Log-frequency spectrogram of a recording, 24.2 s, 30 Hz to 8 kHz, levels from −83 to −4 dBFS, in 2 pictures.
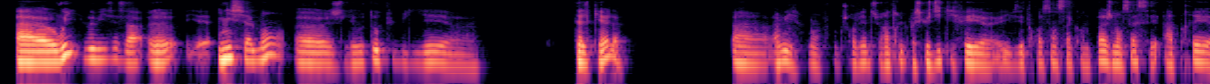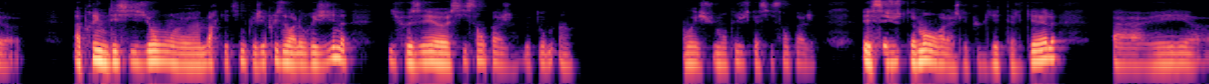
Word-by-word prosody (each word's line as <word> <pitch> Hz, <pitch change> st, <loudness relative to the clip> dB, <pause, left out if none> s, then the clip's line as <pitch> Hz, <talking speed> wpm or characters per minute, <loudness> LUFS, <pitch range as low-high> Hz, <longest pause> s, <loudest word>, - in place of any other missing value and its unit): Ah 135 Hz, -1 st, +10 dB
oui, 195 Hz, -, +6 dB
oui, 160 Hz, 0 st, +3 dB
oui, 160 Hz, 0 st, -3 dB
c'est 165 Hz, 0 st, -11 dB
ça. 130 Hz, -2 st, -2 dB
Heu, 135 Hz, +1 st, 0 dB
il -, -, -21 dB
y 425 Hz, -, -11 dB
a -, -, -8 dB
initialement, 170 Hz, +4 st, +4 dB
heu, 125 Hz, -1 st, 0 dB
je 120 Hz, 0 st, -14 dB
l'ai 125 Hz, -, -7 dB
auto-publié, 130 Hz, -2 st, -4 dB
heu, -, -, -9 dB, 1.2 s
tel -, -, +4 dB
quel -, -, 0 dB, 1.1 s
ah 120 Hz, -2 st, -4 dB
ah 125 Hz, -, -3 dB
oui, 135 Hz, -5 st, -1 dB
non, 115 Hz, -2 st, -9 dB
il 115 Hz, -, -34 dB
faut 115 Hz, -, -25 dB
que -, -, -26 dB
je -, -, -20 dB
revienne 125 Hz, +1 st, -6 dB
sur 125 Hz, -2 st, -15 dB
un 120 Hz, -, -2 dB
truc 130 Hz, +2 st, -11 dB
parce 115 Hz, -1 st, -10 dB
que -, -, -3 dB
je -, -, -10 dB
dis 140 Hz, -, -5 dB
qu'il 135 Hz, -2 st, -17 dB
fait, 120 Hz, -1 st, +2 dB
heu 110 Hz, -, -6 dB
heu, -, -, -10 dB
il 115 Hz, -, -10 dB
faisait 125 Hz, +2 st, -8 dB
350 120 Hz, -2 st, -12 dB
pages, 140 Hz, 0 st, -2 dB
non 125 Hz, -, -1 dB
ça 135 Hz, +3 st, -6 dB
c'est 130 Hz, -3 st, -11 dB
après, 125 Hz, +2 st, -3 dB
heu, 105 Hz, -, -9 dB, 0.6 s
après 155 Hz, -, +2 dB
une 140 Hz, -, +9 dB
décision, 135 Hz, 0 st, +2 dB
heu, 115 Hz, 0 st, -1 dB
marketing 125 Hz, +2 st, -5 dB
que 120 Hz, -, -6 dB
j'ai 125 Hz, +2 st, -3 dB
prise. 135 Hz, +1 st, -4 dB
Non, 130 Hz, -, +5 dB
à 120 Hz, -, +2 dB
l'origine 125 Hz, +7 st, +1 dB, 0.4 s
il 135 Hz, -, -9 dB
faisait, 130 Hz, 0 st, +2 dB
heu, 120 Hz, -2 st, +5 dB
600 135 Hz, +3 st, -6 dB
pages, 115 Hz, -6 st, -10 dB
le 120 Hz, -, -15 dB
tome 125 Hz, +2 st, -10 dB
1. 110 Hz, -3 st, -12 dB, 1.1 s
Oui, 120 Hz, 0 st, -2 dB
je 115 Hz, -, -10 dB
suis -, -, -13 dB
monté 115 Hz, +2 st, -8 dB
jusqu'à 120 Hz, -1 st, -11 dB
600 125 Hz, -1 st, -14 dB
pages 120 Hz, -2 st, -15 dB, 0.4 s
et 130 Hz, -, +6 dB
c'est 125 Hz, +1 st, +1 dB
justement 135 Hz, +1 st, +3 dB
voilà, 115 Hz, -3 st, -3 dB
je 100 Hz, -, -12 dB
l'ai 115 Hz, -, -14 dB
publié 115 Hz, +1 st, -9 dB
tel 110 Hz, -3 st, -13 dB
quel, 155 Hz, +7 st, +4 dB, 0.5 s
ah, 110 Hz, -2 st, -8 dB
et 115 Hz, +2 st, -5 dB
heu, 115 Hz, -, -10 dB
125 Hz, 210 wpm, -24 LUFS, 120-135 Hz, 1.2 s, Ah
